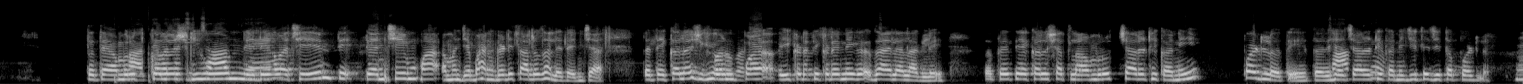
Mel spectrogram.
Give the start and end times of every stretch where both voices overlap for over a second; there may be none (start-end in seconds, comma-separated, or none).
1.3-2.8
